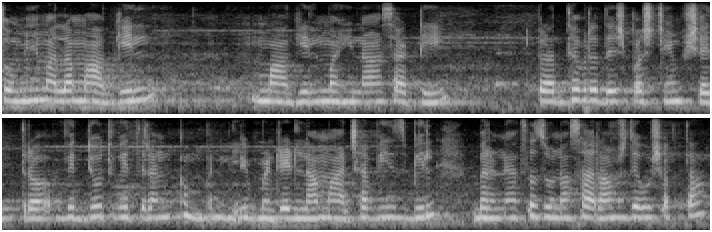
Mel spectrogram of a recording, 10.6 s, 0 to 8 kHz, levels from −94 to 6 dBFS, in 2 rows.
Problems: constant background noise, background conversations at intervals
